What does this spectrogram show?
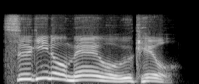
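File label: Vox Victory, Japanese; Roman; kingsraid audio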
